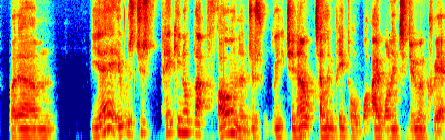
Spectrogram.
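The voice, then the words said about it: Mixed UK-origin accent. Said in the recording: “my accent being a little bit all over, I am originally from the UK, as everyone can hear.”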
